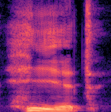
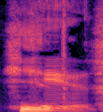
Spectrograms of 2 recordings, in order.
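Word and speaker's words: hud: But instead of hid and making it like a really long word, we then have the letter U, which is pronounced in Welsh as E. So it's almost like an E sound. So it's hid, hid.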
